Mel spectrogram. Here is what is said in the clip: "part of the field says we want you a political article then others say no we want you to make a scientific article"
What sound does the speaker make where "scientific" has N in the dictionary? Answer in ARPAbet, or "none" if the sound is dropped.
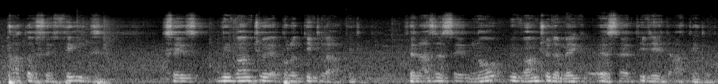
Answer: none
